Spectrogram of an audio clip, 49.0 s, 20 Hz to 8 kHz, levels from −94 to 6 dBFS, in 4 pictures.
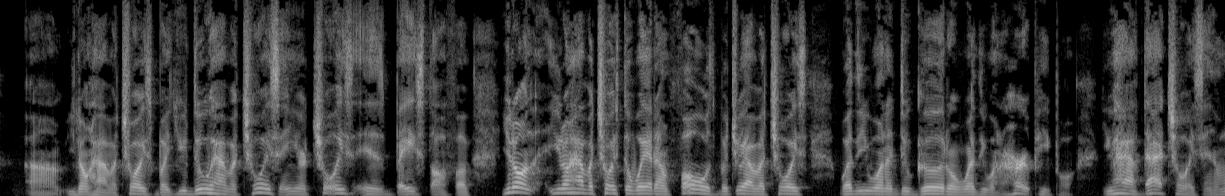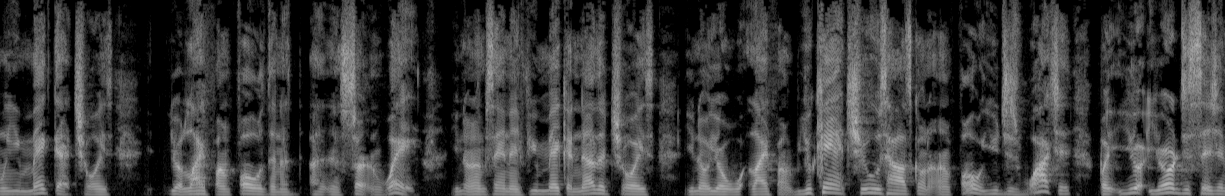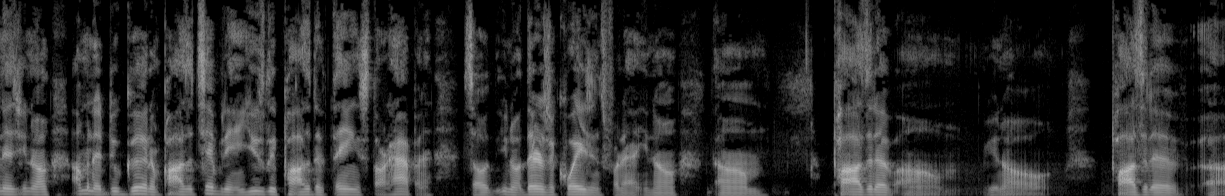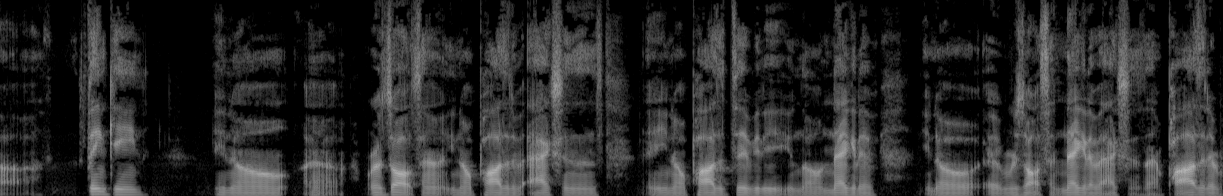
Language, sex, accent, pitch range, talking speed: English, male, American, 90-120 Hz, 185 wpm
